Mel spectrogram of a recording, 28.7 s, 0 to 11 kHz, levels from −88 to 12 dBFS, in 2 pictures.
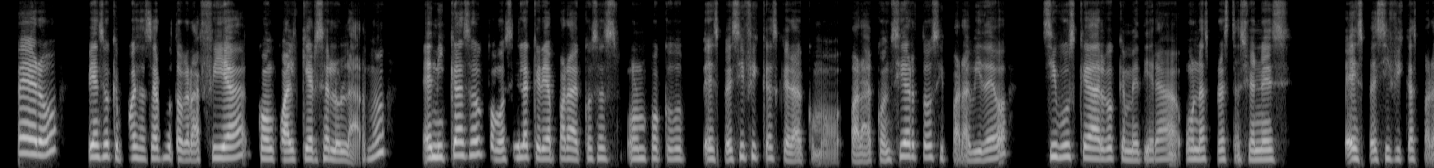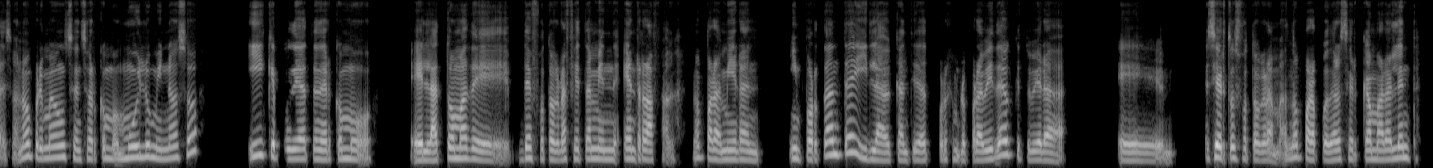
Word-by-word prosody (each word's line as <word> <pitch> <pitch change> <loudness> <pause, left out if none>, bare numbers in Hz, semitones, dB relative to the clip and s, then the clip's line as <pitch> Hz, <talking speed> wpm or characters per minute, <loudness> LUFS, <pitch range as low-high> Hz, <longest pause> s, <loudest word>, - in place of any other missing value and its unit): Pero, 300 +3 +7 0.3
pienso 235 +1 +6
que - - -2
puedes 210 -1 -1
hacer 200 +1 +1
fotografía 210 +4 +3
con 195 -1 +3
cualquier 180 +1 +3
celular, 175 -4 -1
¿no? 290 +10 -1 0.4
En 210 +3 +7
mi 225 - +5
caso, 265 +1 +4
como 180 -10 0
sí 195 +3 -4
la 230 +1 +4
quería 195 -3 +2
para 195 -1 +1
cosas 200 -1 -5
un 200 +1 -1
poco 195 -1 -4 0.2
específicas, 210 +4 -3
que - - -2
era - - 0
como - - -13
para - - -2
conciertos 225 +6 0
y - - -7
para 185 - -4
video, 175 +5 0 0.3
sí 235 - 0
busqué 230 -2 +1
algo 195 +1 +3
que 185 - -5
me 170 -1 -2
diera 185 +3 -3
unas 190 +1 0
prestaciones 180 -1 -2 0.5
específicas 190 - -1
para - - -7
eso, - - -10
¿no? 235 +5 +1
Primero, 210 0 0
un 225 - +2
sensor 190 -3 -4
como 200 0 -2
muy 215 +2 +2
luminoso 220 - -1 0.5
y 260 +2 0
que 240 - +2
pudiera 190 -4 0
tener 185 -1 -1
como, 195 -1 -2 0.4
eh, 165 - +6
la 165 0 +4
toma 205 -1 +3
de 170 -5 -1
de 205 +4 0
fotografía 185 0 -2
también 185 -2 -1
en 195 -1 +1
ráfaga, 175 -3 -2
¿no? 225 - -6
Para 190 -4 +1
mí 180 +1 0
eran 175 -3 -2 0.2
importante 245 - +1
y 220 -9 -2
la 170 -3 0
cantidad, 165 0 -3
por - - -5
ejemplo, 165 - -6
para 165 - +1
video 255 +10 +2
que - - -10
tuviera, 170 -3 -1 0.5
eh, 160 - -2 0.3
ciertos 210 -3 +5
fotogramas, 170 -1 -3
¿no? 220 0 -2
Para 175 -4 +3
poder 170 +1 0
hacer 185 +1 -5
cámara 180 0 +1
lenta. 215 +1 0
195 Hz, 180 wpm, -22 LUFS, 180-220 Hz, 0.5 s, Pero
